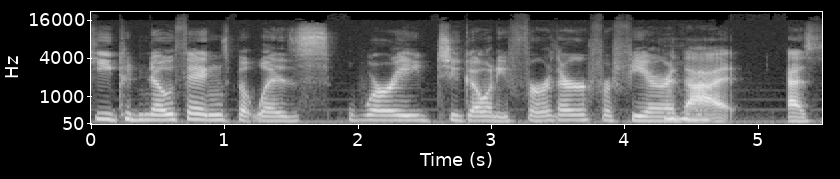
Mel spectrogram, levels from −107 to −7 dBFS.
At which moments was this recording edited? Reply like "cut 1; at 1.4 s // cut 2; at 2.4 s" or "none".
cut 1; at 1.9 s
